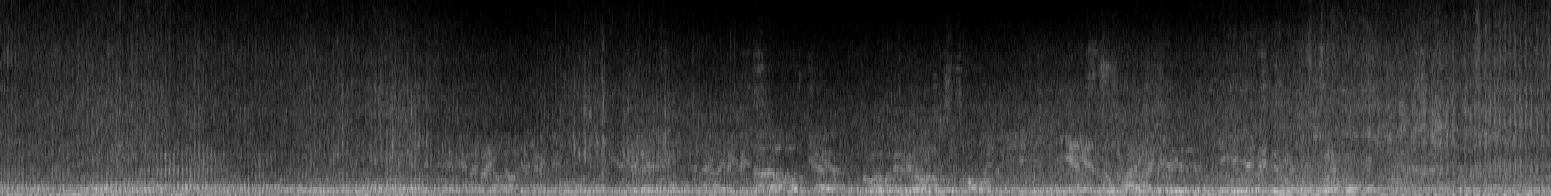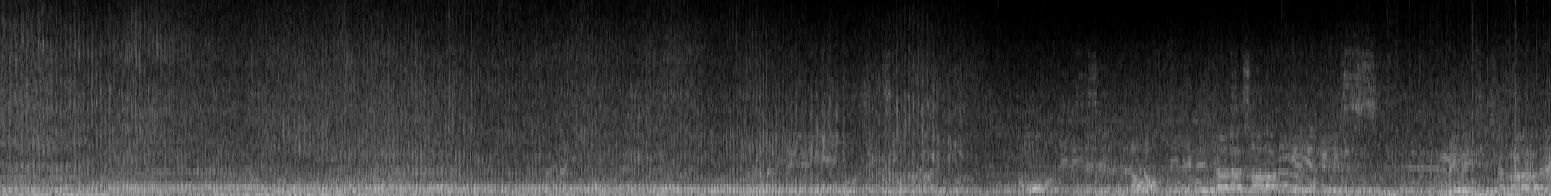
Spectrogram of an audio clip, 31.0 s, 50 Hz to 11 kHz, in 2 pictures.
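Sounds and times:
motorcycle engines racing: 0:00.0 - 0:31.0.

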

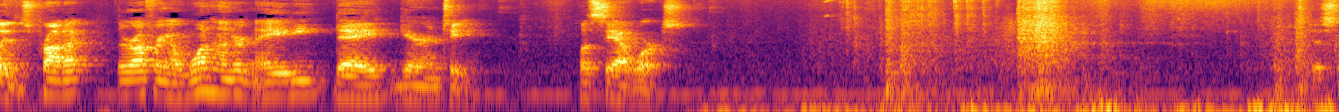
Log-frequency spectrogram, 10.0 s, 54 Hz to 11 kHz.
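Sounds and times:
oven door opening: 0:06.2 - 0:08.7.

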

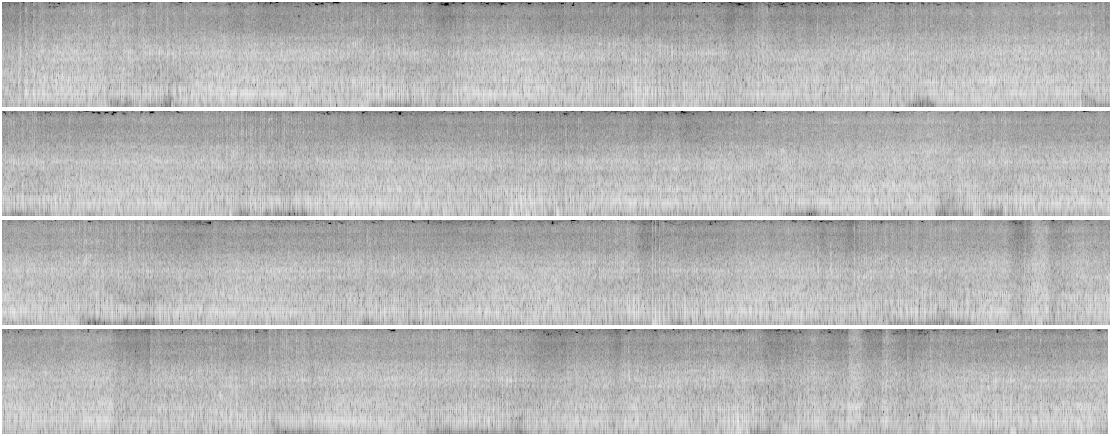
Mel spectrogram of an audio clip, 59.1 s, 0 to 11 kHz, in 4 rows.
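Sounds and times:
car engine revving: 0:00.0 - 0:59.0
motorcycle engine revving: 0:00.0 - 0:59.0.

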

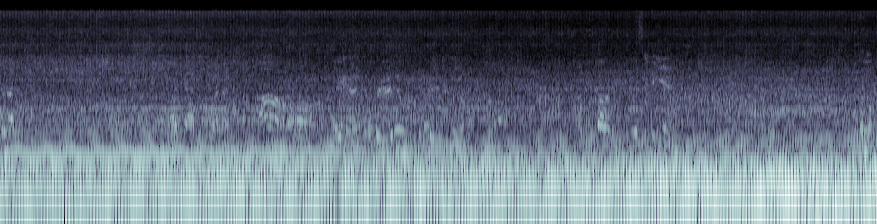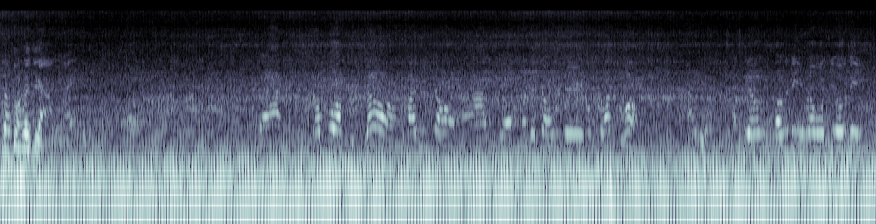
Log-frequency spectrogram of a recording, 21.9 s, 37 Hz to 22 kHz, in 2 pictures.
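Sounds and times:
boat engine humming: 0:00.0 - 0:21.9
faint voices: 0:01.4 - 0:09.4.

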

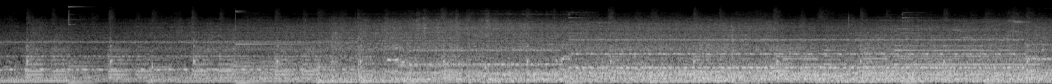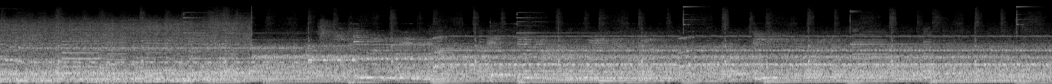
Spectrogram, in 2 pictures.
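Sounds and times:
background music: 0:00.0 - 0:21.0
electric train rumbling past: 0:00.0 - 0:21.0.

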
